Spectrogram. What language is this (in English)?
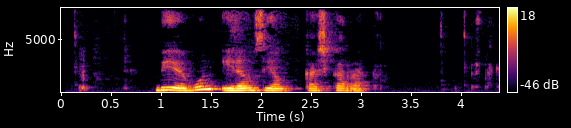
Basque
